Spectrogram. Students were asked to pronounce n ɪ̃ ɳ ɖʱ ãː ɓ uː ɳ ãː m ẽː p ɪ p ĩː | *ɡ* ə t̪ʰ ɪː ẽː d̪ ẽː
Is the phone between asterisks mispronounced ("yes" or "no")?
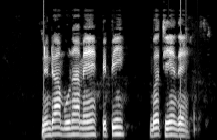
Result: yes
